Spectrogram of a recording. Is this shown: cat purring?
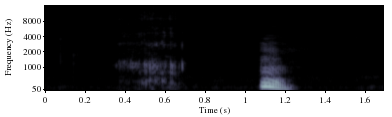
no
